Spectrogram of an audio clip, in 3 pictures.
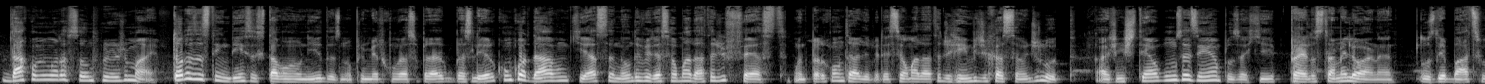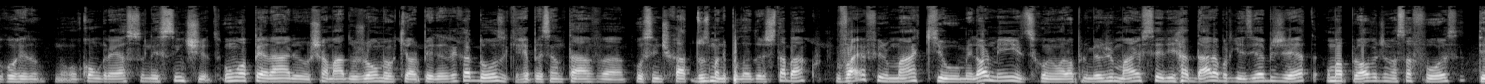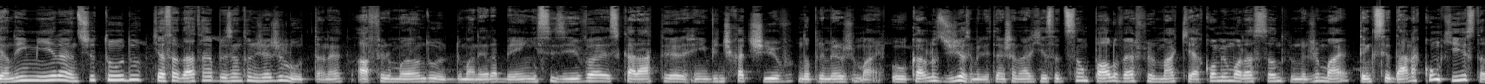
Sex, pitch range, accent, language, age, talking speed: male, 130-165 Hz, Brazilian, Portuguese, 20-39, 195 wpm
